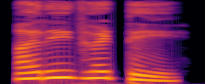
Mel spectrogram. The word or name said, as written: ಅರಘಟ್ಟ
